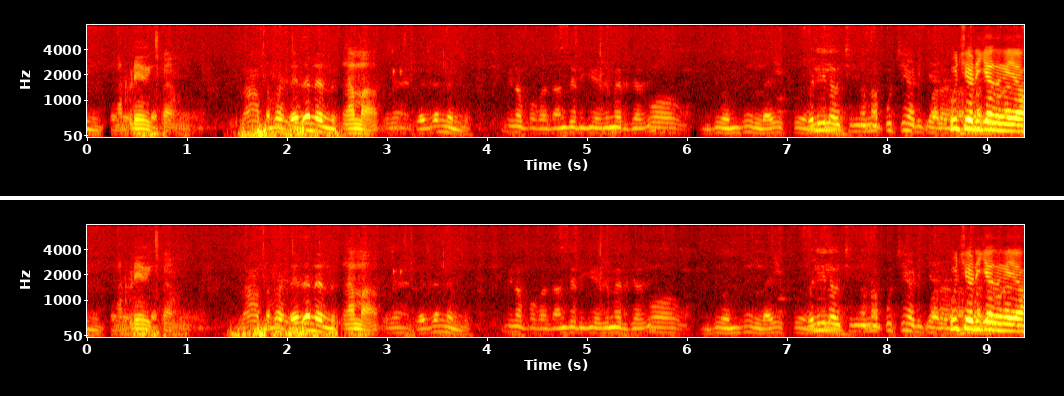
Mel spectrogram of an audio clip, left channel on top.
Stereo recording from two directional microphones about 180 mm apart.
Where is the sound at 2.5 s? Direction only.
40° left (ahead or behind).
